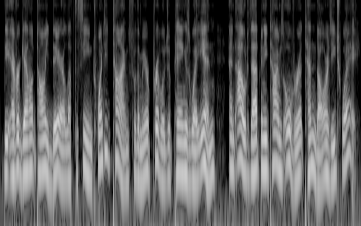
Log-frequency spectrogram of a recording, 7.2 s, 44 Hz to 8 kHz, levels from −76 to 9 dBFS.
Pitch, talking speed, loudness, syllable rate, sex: 145 Hz, 250 wpm, -15 LUFS, 6.5 syllables/s, male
